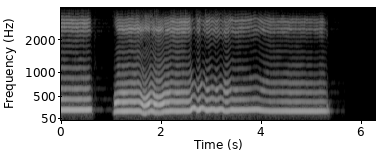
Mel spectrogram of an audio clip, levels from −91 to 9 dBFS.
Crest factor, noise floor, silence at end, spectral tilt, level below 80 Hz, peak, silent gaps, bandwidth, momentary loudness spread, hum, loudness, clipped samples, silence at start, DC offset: 14 dB; under -90 dBFS; 0.9 s; -5 dB/octave; -72 dBFS; -16 dBFS; none; 4 kHz; 7 LU; none; -30 LUFS; under 0.1%; 0 s; under 0.1%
